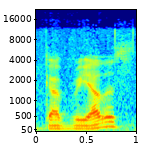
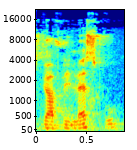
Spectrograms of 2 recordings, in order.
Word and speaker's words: Gavrilescu: I'm here with Gavrilescu. Did I say it right? Not really, it's Gavrilescu in Okay. Romanian, but it's close enough.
